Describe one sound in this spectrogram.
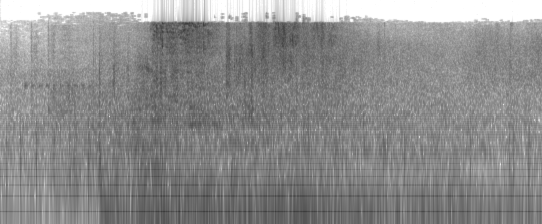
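Wind rushes past in a loud, low roar.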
